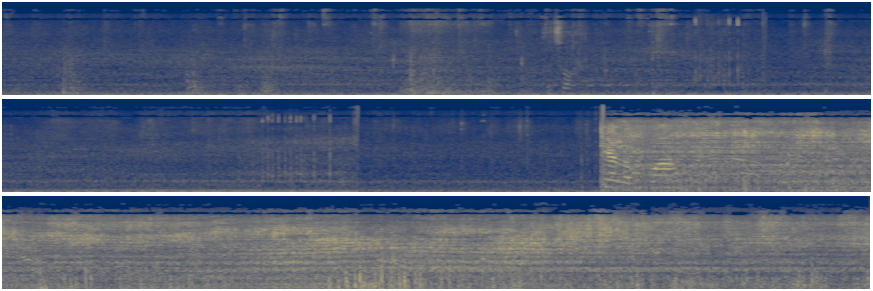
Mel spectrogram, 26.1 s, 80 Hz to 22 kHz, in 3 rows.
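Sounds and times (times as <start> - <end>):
boat engine drone: 0.0 - 26.0
wind on deck: 0.0 - 26.0.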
